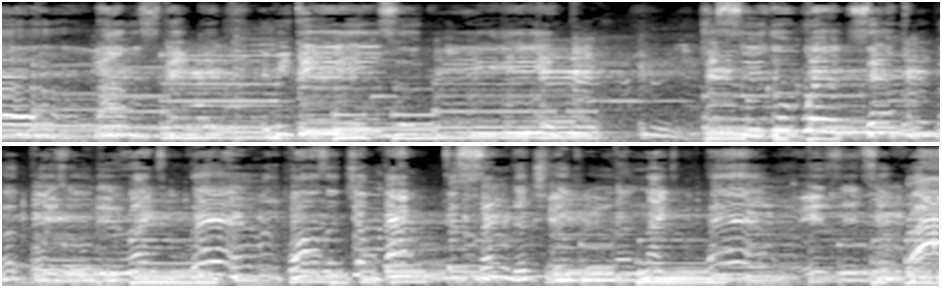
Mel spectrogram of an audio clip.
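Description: Live rock band playing an instrumental passage on electric guitars, bass guitar and keyboard, with lead guitar notes bending up and down in pitch. The sound dips briefly about four and a half seconds in, then the playing picks up again.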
